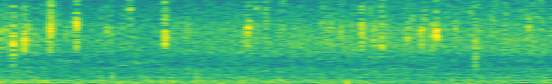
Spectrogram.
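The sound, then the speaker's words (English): Heavy rain pours down steadily, a dense wash of hiss with scattered sharper drops pattering, continuous and fairly loud with no voices. “Listen to that rain.”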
